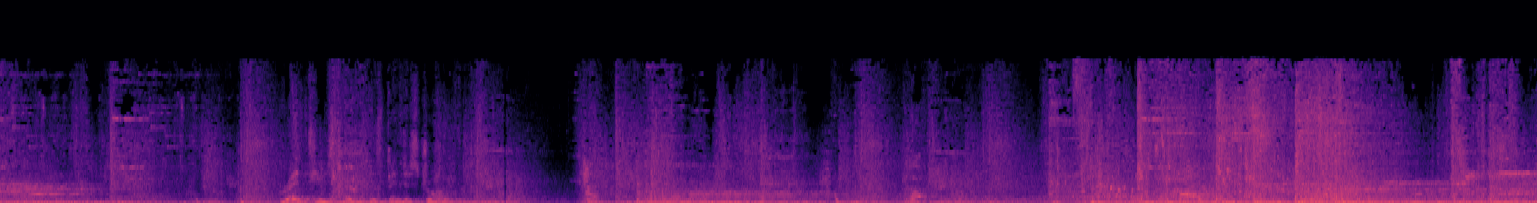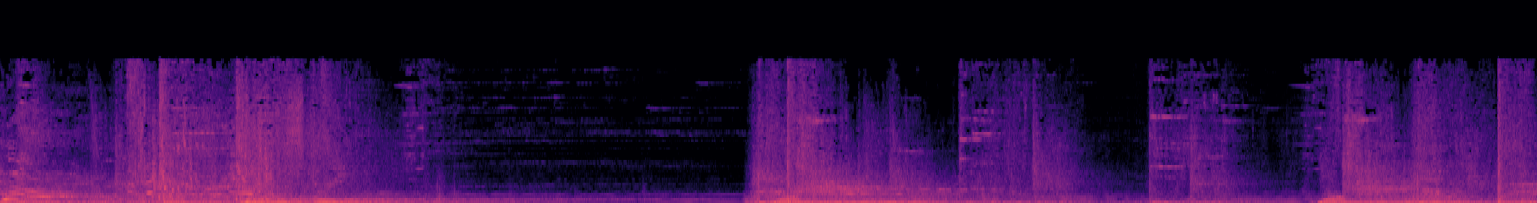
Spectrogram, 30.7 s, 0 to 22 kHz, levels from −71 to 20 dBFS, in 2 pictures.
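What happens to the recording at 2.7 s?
Nothing goes wrong at 2.7 s; the audio plays through that moment intact, with no fault to be heard.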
